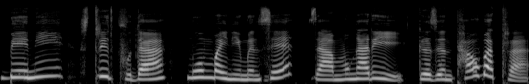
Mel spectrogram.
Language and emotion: Bodo, happy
